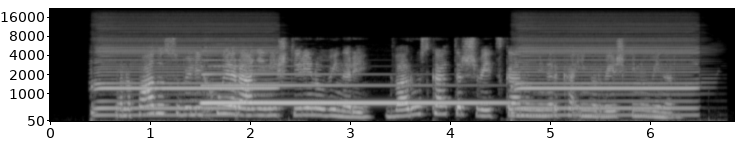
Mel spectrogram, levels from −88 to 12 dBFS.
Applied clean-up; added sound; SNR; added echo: none; Wind instrument, woodwind instrument + Harmonica; -4 dB; none.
